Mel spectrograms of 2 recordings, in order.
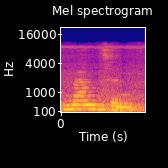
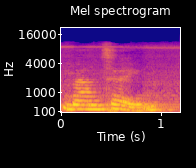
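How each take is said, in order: First: The second syllable has a reduced vowel. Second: The second syllable has a full vowel. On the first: The speaker calls it right. "I say mountain" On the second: The speaker calls it wrong. "instead of saying mountain"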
